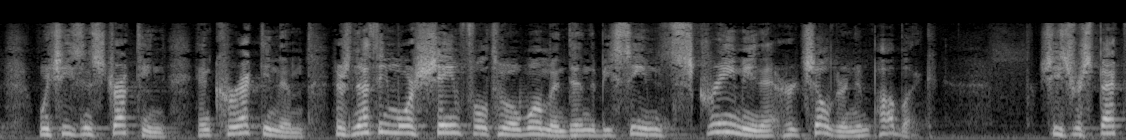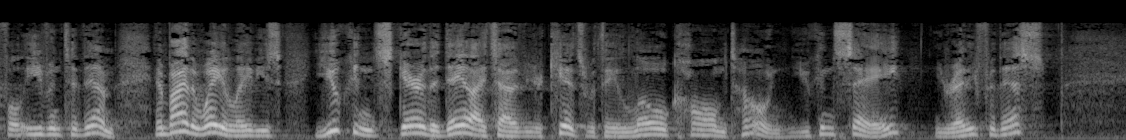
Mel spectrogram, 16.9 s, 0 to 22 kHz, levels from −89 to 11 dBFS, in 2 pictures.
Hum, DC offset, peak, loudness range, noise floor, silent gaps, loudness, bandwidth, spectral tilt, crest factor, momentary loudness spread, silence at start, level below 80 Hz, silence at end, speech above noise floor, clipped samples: none; under 0.1%; -2 dBFS; 5 LU; -51 dBFS; none; -22 LUFS; 11.5 kHz; -4 dB/octave; 20 dB; 11 LU; 0 s; -54 dBFS; 0.1 s; 29 dB; under 0.1%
